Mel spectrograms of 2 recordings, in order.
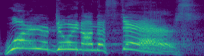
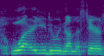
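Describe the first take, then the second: First: Full-throated, drawn-out angry dad roar; re-enacted furious outburst; angry growling yell. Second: Said in the usual way. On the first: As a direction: yell it high and slow with a growl. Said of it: "I yelled and I growled in a tone".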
